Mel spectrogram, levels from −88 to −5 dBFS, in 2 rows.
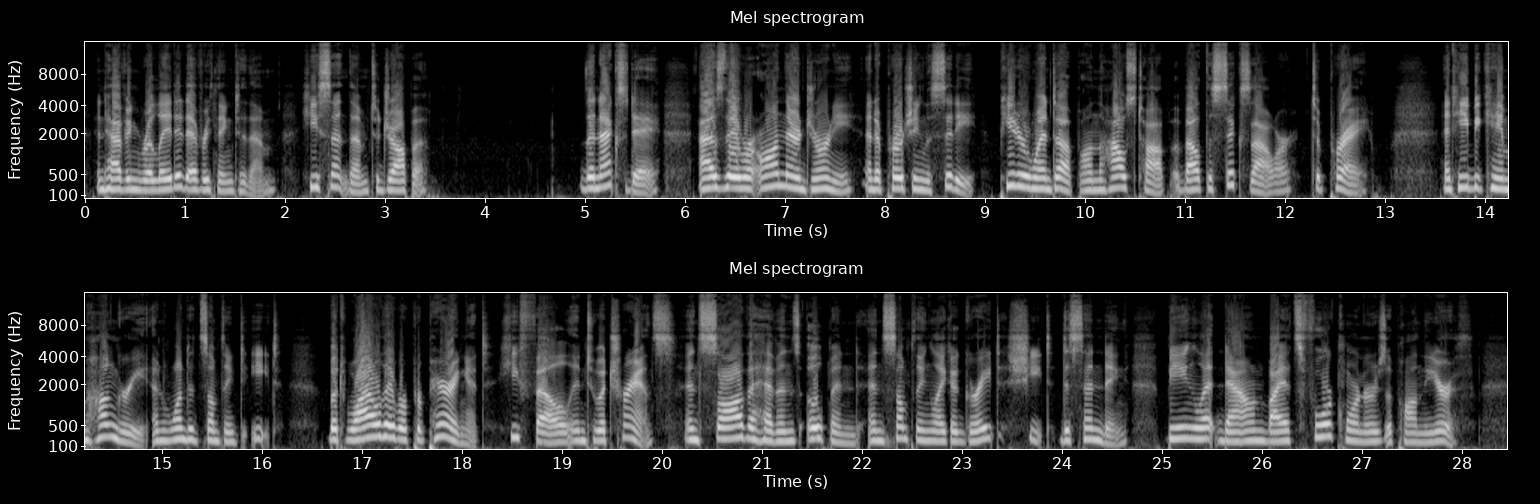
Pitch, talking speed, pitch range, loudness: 210 Hz, 165 wpm, 190-230 Hz, -26 LUFS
